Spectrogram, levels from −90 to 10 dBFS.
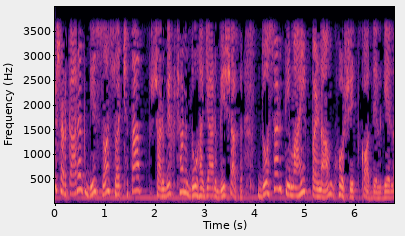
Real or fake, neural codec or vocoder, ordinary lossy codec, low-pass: real; none; none; 3.6 kHz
